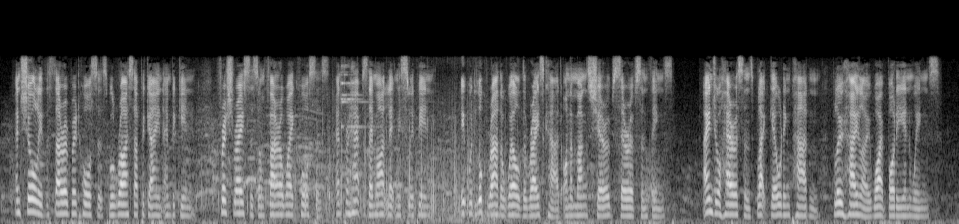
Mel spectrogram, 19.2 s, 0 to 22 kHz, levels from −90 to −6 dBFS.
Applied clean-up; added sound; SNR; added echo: none; Livestock, farm animals, working animals; 13 dB; none.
